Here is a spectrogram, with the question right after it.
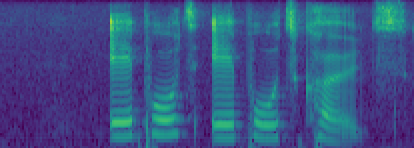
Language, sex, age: English, female, 21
